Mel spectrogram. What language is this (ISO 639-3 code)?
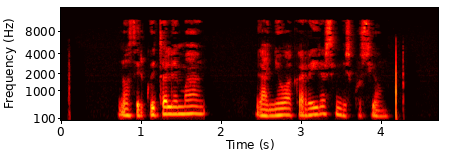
glg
